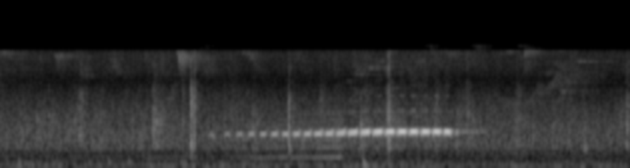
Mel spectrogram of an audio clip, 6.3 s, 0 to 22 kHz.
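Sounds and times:
Moustached Antpitta calling in Ecuador: 2.1 - 4.7.

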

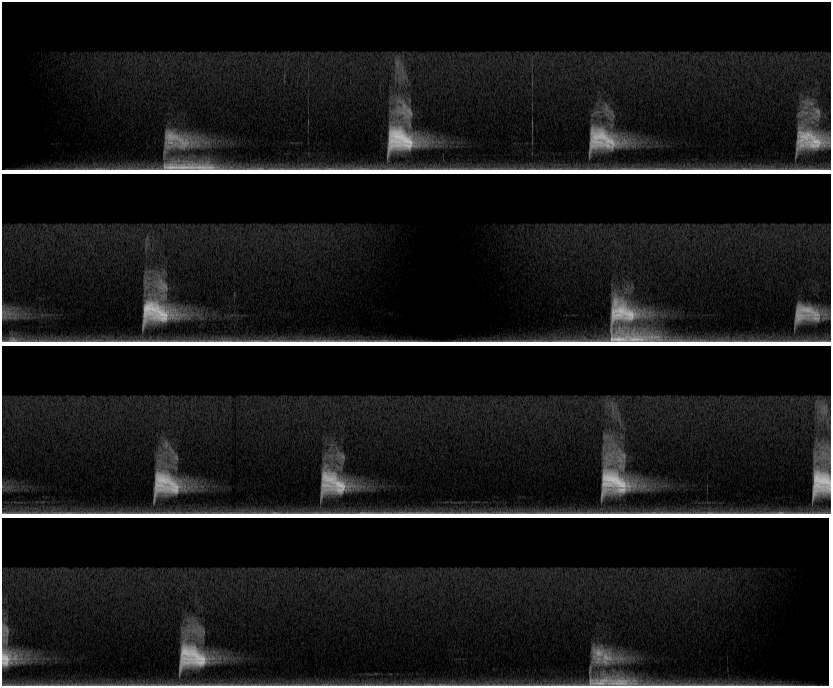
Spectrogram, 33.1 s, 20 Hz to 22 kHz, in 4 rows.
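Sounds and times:
Chordeiles minor calls in S. America Eastern Lowlands: 1.6 - 3.0, 3.8 - 4.6, 5.8 - 6.6, 8.0 - 8.8, 9.7 - 10.7, 13.9 - 15.2, 16.2 - 17.1, 18.1 - 18.7, 19.8 - 21.5, 22.6 - 23.8, 24.7 - 25.4, 26.6 - 27.4, 30.7 - 31.6.

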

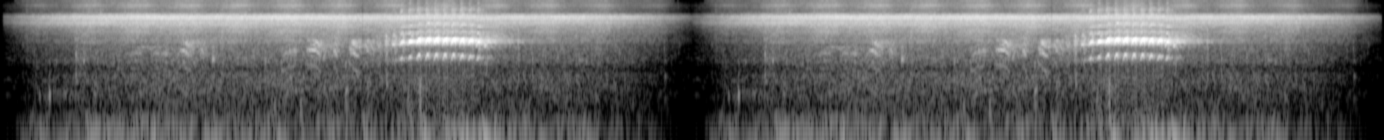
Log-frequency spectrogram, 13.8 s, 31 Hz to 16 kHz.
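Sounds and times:
hook-billed kite Chondrohierax uncinatus call in South American Eastern Lowlands: 3.0 - 5.3, 9.8 - 12.2.

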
